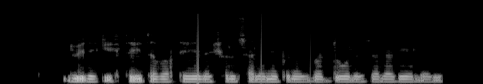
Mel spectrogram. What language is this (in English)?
Pashto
